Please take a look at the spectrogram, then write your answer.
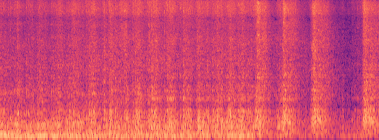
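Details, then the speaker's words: New MB Custom race car being readied for the season, warmed up during an oil change, with different Speedworks headers: loud, lumpy race-cam idle with sharp throttle blips that rise and fall cleanly; running strong. "all right so we got some heat in it doing a little oil change got it draining down in there this thing sounds good it's got a completely different sound too"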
